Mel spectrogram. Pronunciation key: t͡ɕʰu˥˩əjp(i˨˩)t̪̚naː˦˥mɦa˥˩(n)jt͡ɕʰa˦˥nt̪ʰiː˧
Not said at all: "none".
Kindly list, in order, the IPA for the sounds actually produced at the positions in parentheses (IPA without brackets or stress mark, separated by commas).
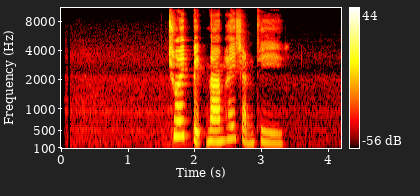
i˨˩, none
